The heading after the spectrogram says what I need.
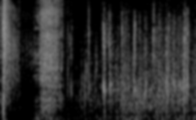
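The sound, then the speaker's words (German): Hooves clip-clop as a horse-drawn carriage rides along. Irregular hoof strikes and a broad rolling rumble fill a short stretch, with no talking. “Komm, wir nehmen eine Kutsche.”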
